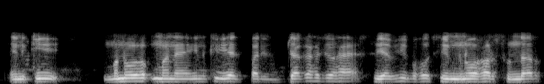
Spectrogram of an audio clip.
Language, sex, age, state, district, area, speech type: Hindi, male, 60+, Bihar, Darbhanga, urban, conversation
